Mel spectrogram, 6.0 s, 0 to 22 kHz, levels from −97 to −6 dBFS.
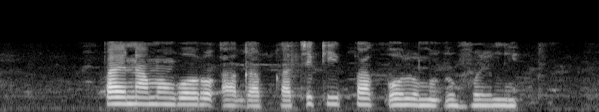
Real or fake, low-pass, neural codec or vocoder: fake; 5.4 kHz; codec, 16 kHz in and 24 kHz out, 2.2 kbps, FireRedTTS-2 codec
